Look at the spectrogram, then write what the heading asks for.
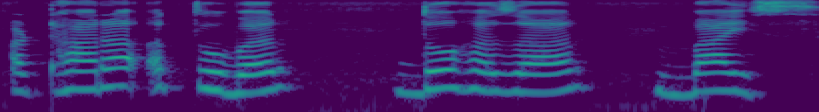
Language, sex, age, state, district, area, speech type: Urdu, female, 30-45, Delhi, South Delhi, rural, spontaneous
